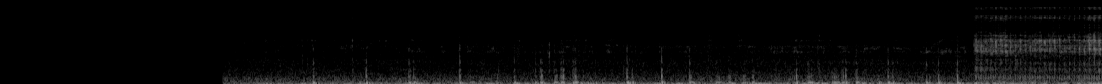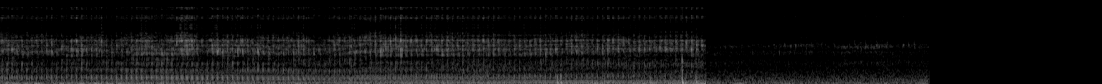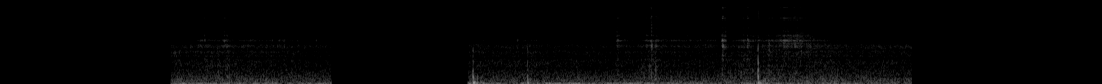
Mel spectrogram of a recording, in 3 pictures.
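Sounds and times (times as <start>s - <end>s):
mechanical drone: 8.9s - 20.3s.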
